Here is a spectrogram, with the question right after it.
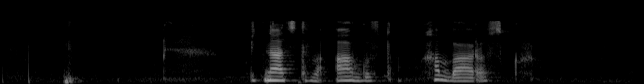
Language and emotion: Russian, neutral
